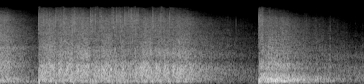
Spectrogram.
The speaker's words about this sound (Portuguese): Então, dos que nós passamos aqui, tem fogos, né, muitos, muitos fogos, mas assim, é aquele fogos de pobre, né? Pá, pá, pá, pá.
